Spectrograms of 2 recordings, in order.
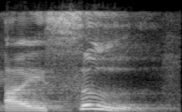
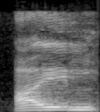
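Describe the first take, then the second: First: The s sound is pronounced. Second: The s sound is silent. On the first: The speaker calls it wrong. "We don't say aisle" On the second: The speaker calls it right. "S is silent"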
